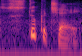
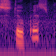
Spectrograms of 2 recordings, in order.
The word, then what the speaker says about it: Stupice: Somebody who looked at my previous videos said it's called stupice, not stupus, and that it's a Czech word.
